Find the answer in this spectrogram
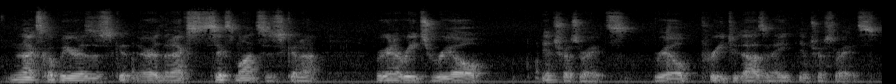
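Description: A man with a very deep, low pitch and ordinary pitch variation, with audible room echo and noticeable background noise. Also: moderate pace. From Florida, Orlando. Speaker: podcast co-host. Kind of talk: casual chat.

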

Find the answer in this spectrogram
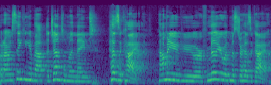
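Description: Over noticeable background noise, a woman speaks at a very fast pace in a high pitch with fairly even intonation. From New Mexico. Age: 50s. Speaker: minister's wife. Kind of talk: sermon. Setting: church.

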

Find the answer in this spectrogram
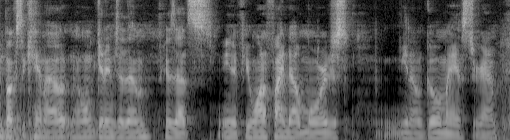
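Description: A man talks at a very fast pace. He speaks with a Canadian accent. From Victoria, British Columbia, Canada. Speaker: podcast co-host, military worker. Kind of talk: casual chat.

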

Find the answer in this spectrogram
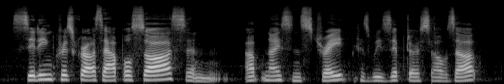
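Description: A woman at a medium pitch speaks at a fairly slow pace with ordinary pitch variation and a normal speaking voice, in a dry, close recording with no echo. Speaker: meditation teacher. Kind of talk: guided meditation for children. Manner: soft, slow, soothing; gentle, warm, playful.

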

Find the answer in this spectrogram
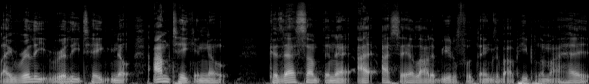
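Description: In a New York accent, a man talks at a very fast pace with lively intonation, vocal fry, and a very deep, low pitch. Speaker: criminal justice advocate. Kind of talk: casual chat.

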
